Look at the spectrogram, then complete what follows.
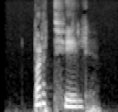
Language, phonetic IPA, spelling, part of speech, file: Russian, [pɐrtˈfʲelʲ], портфель, noun, Ru-портфель.ogg
- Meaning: 1. briefcase 2. portfolio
